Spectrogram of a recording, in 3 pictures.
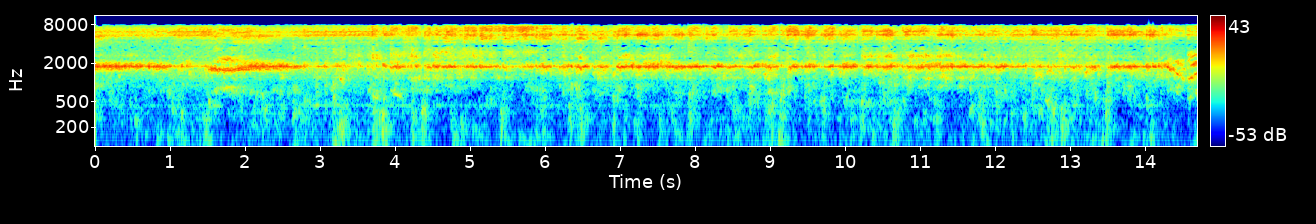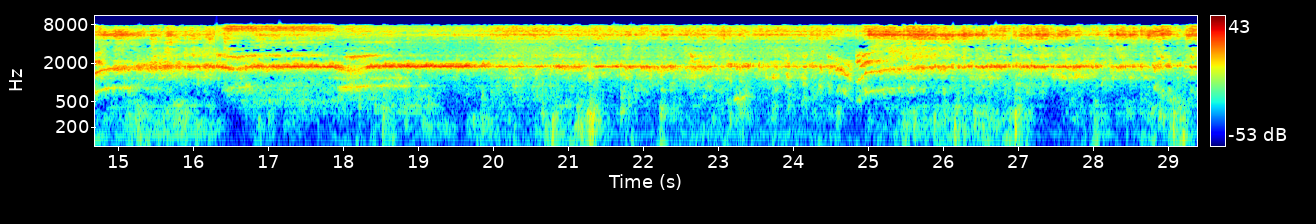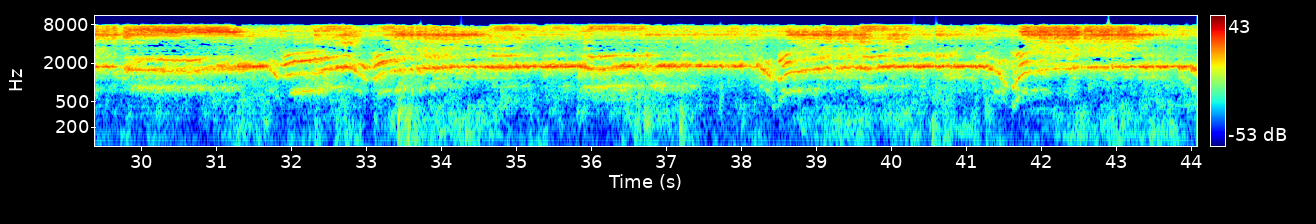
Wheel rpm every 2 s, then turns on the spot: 230, 230, 230, 230, 230, 230, 230, 210, 230, 230, 230, 230, 200, 230, 230, 220, 200, 230, 220, 200, 190, 200.
none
